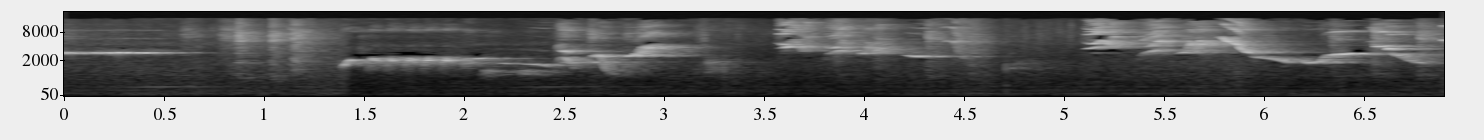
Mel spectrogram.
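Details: White-rumped shama singing a varied phrase of clear whistled notes, some rising, some falling, mixed with brief buzzy bursts and sharp high chips, with short pauses between phrases and a faint steady low hum behind.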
